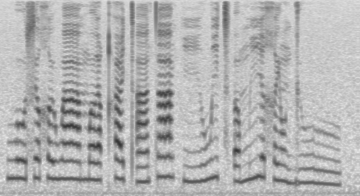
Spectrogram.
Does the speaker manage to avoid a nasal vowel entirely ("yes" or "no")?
no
